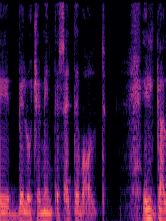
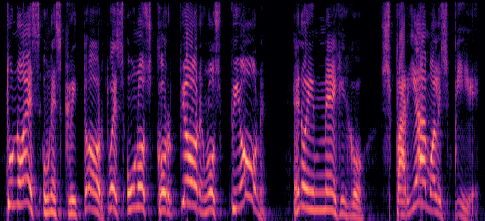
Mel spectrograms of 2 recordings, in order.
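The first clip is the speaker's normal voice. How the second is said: much higher and louder, hammering accusation; furious shout; 11 semitones higher, 5 dB louder than usual. A narrator's reading. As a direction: scream "spione" like a verdict. Chief shouting spy accusations.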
